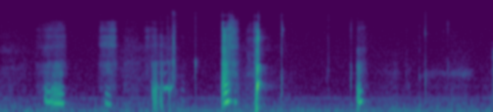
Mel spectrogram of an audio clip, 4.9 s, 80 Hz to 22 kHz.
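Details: A 3-week-old baby in a quiet room making a few brief, sharp catching sounds at irregular intervals; infant hiccups.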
